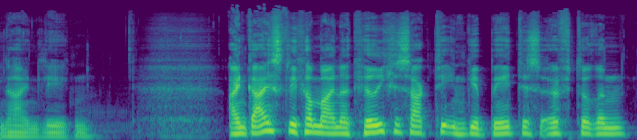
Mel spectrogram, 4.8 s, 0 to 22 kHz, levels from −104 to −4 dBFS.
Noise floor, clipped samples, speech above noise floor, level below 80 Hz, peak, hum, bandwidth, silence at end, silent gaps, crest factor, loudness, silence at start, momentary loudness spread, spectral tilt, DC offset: -56 dBFS; under 0.1%; 30 dB; -50 dBFS; -6 dBFS; none; 17.5 kHz; 0.1 s; none; 20 dB; -26 LUFS; 0 s; 13 LU; -5.5 dB/octave; under 0.1%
